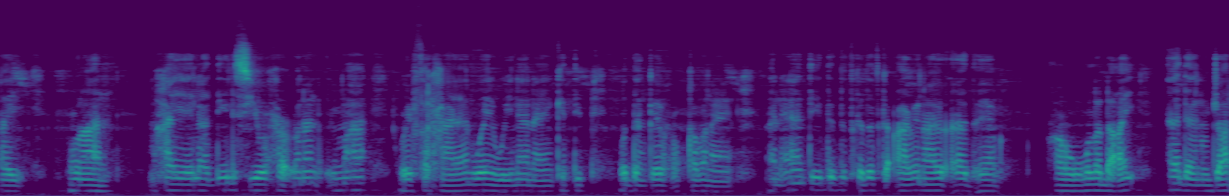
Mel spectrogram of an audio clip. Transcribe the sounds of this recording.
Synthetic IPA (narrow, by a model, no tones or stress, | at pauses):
ɛj | ʕʊnaːn | mɑħɑːjɛːlɛhɐd̪iːlɐsiːjɔwɑħɑ̰ʕʊnaːnɪ̰lmɐɦɐwɛjfɐ̰rħaːjaːnwɛjnɐwɛjnaːnɐjaːŋkʰɐd̪ibwɑd̪ɐŋkʰɛjwɑħkʊ̰qɑβɐnɐːjaːnʔɐnɪaːnt̪ʰiːd̪ɐd̪ɐd̪kʰɐd̪ɐd̪kʰɐ̰ʕɑ̰ːβɪnaːjɔ̰ʔaːd̪ɐjaːn | ʊlɐɖɑʕɑjʔaːd̪ɐːnʊt͡ʃɑʕ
